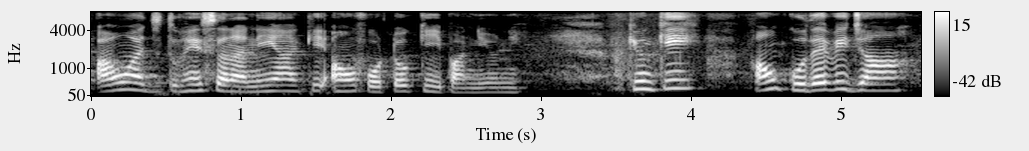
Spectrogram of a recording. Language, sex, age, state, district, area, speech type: Dogri, female, 18-30, Jammu and Kashmir, Jammu, rural, spontaneous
